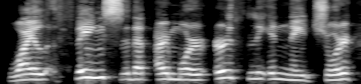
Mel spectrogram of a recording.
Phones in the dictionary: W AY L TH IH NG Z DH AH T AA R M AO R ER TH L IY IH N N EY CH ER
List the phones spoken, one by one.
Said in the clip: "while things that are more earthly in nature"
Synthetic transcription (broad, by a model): W AY L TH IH NG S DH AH T AA R M AO R ER TH L IY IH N N EY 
